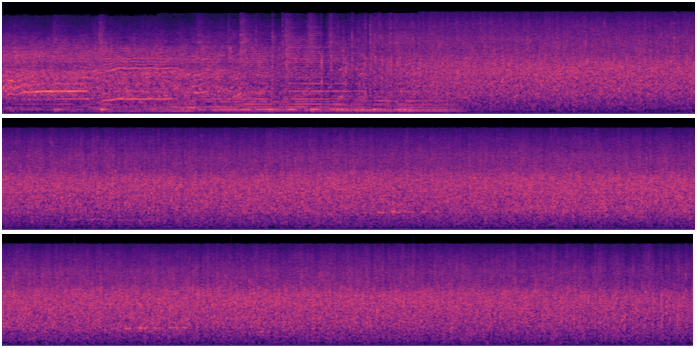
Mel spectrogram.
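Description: Studio audience laughing and applauding over the last chords of an acoustic guitar, which ring and stop about four and a half seconds in; the applause then goes on steadily.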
